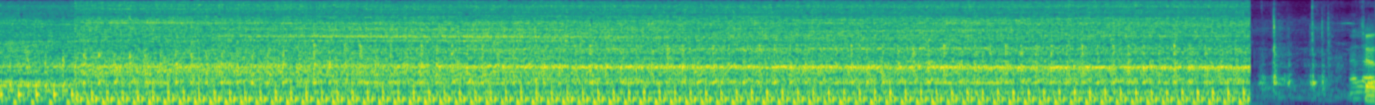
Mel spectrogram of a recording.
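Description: An engine at a village wedding in Thailand fires up and settles into a steady, loud, rapid chugging idle, continuous and close, before cutting off abruptly near the end.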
